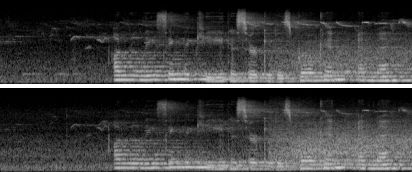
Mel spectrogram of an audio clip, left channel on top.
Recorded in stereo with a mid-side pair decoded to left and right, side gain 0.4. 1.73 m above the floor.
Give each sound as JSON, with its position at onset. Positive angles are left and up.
{"t": 1.1, "sound": "a woman speaking", "azimuth_deg": 55, "distance_m": 1.7}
